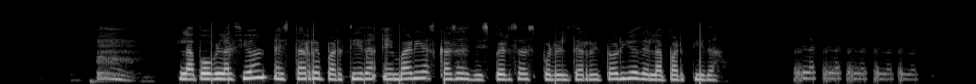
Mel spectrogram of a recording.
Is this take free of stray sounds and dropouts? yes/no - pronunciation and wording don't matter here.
no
